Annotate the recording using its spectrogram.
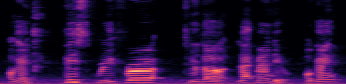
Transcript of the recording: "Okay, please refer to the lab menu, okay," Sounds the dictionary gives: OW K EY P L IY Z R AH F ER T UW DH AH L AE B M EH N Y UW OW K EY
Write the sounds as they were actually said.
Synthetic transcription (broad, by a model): OW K EY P IY S R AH F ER T UW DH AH L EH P M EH N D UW OW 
